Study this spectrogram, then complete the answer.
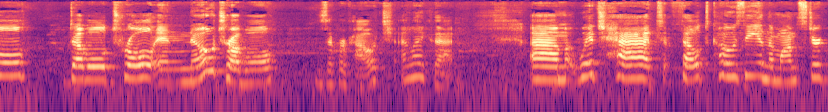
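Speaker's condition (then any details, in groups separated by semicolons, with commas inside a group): No condition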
